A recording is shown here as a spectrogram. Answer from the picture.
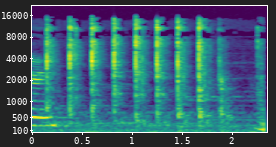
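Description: A quick run of about a dozen light, sharp clicks or taps, roughly six a second.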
